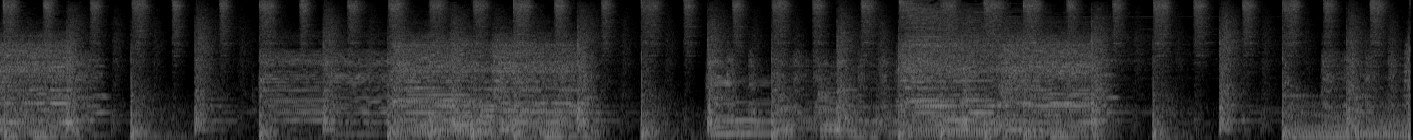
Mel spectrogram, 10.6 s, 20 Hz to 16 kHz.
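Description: Full rock band mix of drum kit, bass guitar and two electric guitars. One guitar part is a '71 Marshall Super Lead through a 4x12 loaded with Celestion G12M-25 Greenbacks. The other runs through stacked Marshall 1965 A and B 4x10 cabs fitted with 1970 Celestion 7442 G10 speakers.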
